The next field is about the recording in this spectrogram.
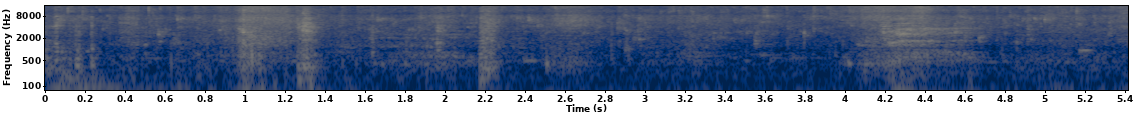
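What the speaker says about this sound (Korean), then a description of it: "다행히 여기 보시면은 물은 이제 잘 나오는데" Water from a tap at a mountain home near Hambaeksan in windy winter weather runs and gurgles in faint, uneven surges, with no talking.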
